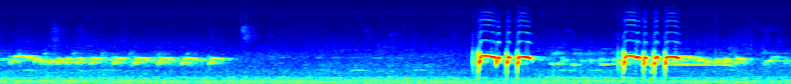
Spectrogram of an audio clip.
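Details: Zebra dove, a local bird, calling to others: a soft rolling trill of coos opens, then quiet, then two loud clipped bursts of three or four notes close together near the end.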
